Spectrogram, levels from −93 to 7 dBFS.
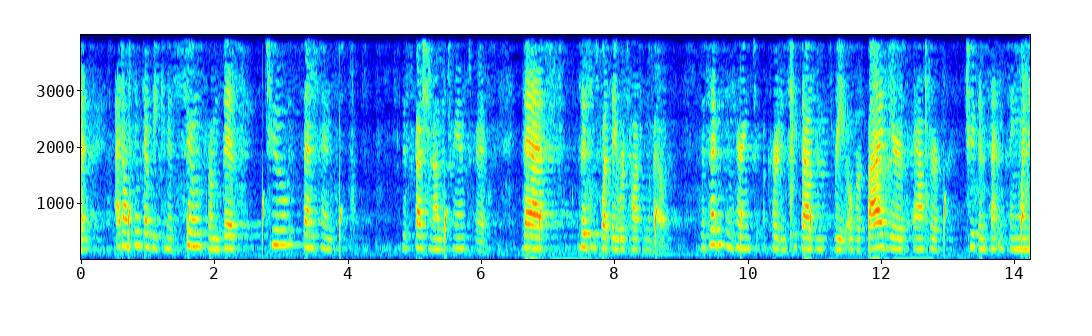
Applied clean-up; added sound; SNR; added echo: none; Explosion; 9 dB; reverberation time 1.4 s.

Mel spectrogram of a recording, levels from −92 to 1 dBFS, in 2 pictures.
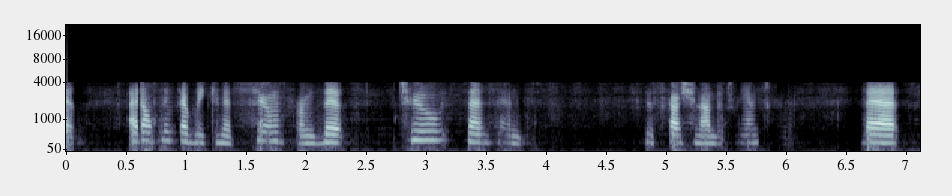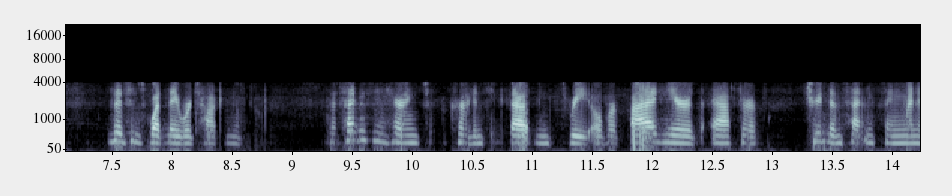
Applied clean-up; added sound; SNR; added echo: neural separator model SepFormer WHAMR!.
